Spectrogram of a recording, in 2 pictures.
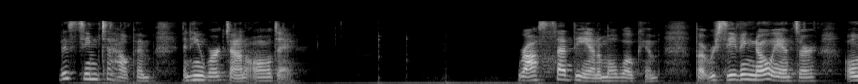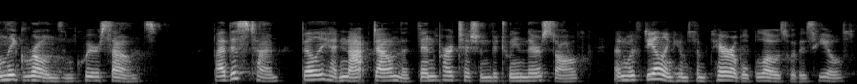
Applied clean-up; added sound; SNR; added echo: neural mask model DeepFilterNet 3.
